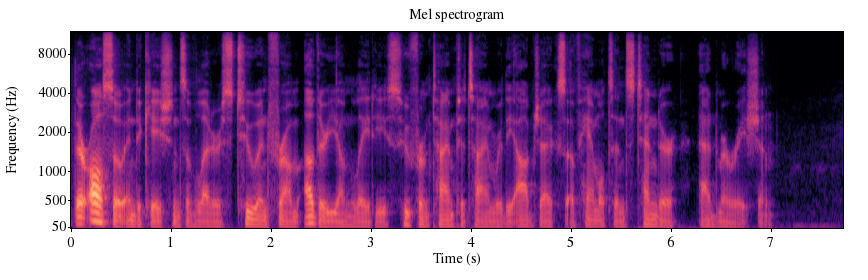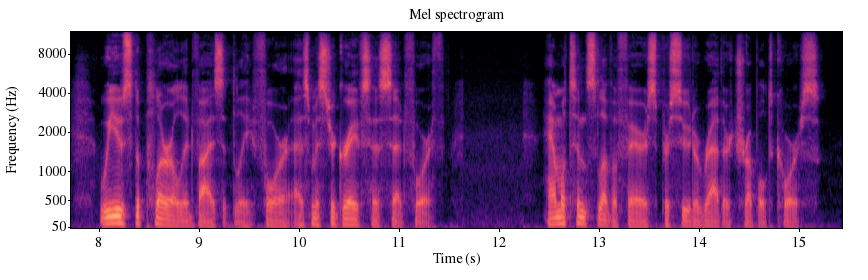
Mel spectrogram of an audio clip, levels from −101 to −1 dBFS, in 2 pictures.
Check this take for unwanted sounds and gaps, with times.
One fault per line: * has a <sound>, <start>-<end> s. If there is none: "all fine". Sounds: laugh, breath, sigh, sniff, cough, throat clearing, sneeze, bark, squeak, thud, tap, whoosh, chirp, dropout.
all fine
